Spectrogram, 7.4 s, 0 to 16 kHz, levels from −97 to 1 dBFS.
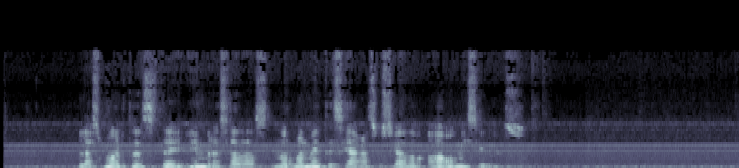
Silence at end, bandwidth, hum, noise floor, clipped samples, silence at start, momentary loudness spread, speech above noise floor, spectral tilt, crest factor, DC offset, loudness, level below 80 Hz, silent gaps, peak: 0.2 s; 11.5 kHz; none; -51 dBFS; under 0.1%; 0.35 s; 13 LU; 27 dB; -6 dB/octave; 22 dB; under 0.1%; -25 LUFS; -48 dBFS; none; -4 dBFS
